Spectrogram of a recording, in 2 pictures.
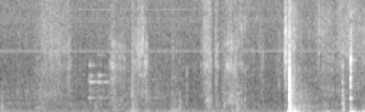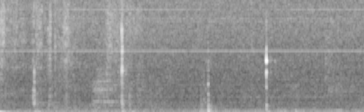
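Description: Knocks and clicks on a podium microphone: scattered faint clicks and two louder, bass-heavy thumps about three seconds in, as the microphone is handled before a speech.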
